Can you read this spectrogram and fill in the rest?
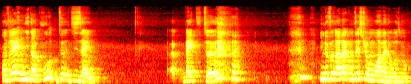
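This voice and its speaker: A woman's voice: a little high, animated, slow, long pauses, echoey room. A young woman hosting a casual livestream lesson, chatty and full of fillers and self-corrections, talking at her desk in a small room. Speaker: livestream host. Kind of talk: casual livestream talk on design and politics.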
